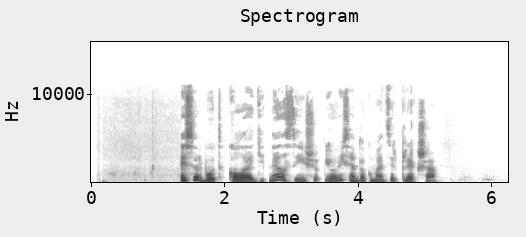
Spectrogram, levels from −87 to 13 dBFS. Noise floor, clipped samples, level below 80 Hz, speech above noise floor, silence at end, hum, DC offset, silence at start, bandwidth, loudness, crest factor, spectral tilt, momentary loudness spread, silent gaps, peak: -70 dBFS; under 0.1%; -74 dBFS; 49 dB; 1.1 s; none; under 0.1%; 1.35 s; 11.5 kHz; -22 LUFS; 20 dB; -5 dB/octave; 12 LU; none; -4 dBFS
